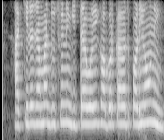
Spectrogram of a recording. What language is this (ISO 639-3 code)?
ori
